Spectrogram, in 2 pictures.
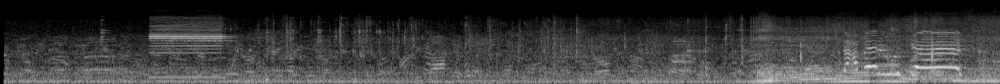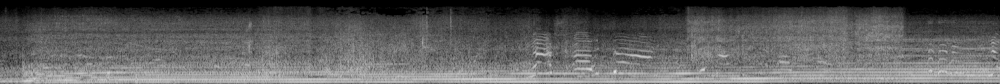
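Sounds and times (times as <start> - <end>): pump engine running at high revs: 9.6 - 20.0.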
